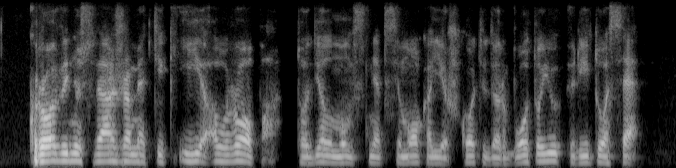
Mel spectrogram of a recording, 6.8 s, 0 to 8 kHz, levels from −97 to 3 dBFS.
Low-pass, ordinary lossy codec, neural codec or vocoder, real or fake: 7.2 kHz; Opus, 32 kbps; codec, 16 kHz in and 24 kHz out, 2.2 kbps, FireRedTTS-2 codec; fake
